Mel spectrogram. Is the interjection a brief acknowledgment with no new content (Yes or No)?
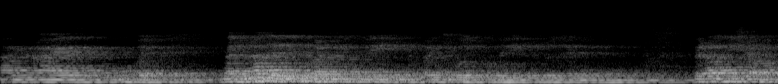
Yes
